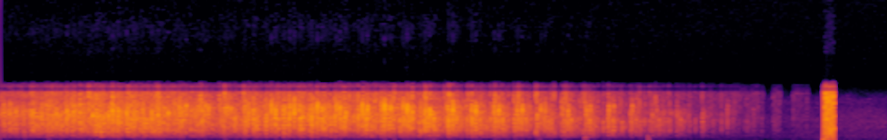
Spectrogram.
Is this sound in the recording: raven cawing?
no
